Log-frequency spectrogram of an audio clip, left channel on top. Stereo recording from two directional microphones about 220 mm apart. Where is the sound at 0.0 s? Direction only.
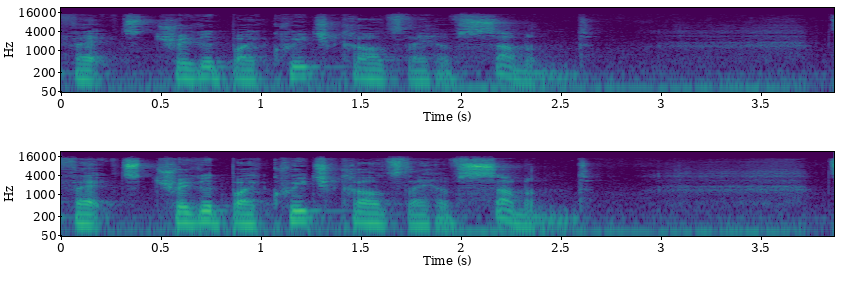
50° right (ahead or behind).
